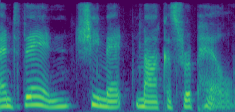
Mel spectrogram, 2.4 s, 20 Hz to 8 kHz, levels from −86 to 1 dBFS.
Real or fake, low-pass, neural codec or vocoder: real; 7.2 kHz; none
